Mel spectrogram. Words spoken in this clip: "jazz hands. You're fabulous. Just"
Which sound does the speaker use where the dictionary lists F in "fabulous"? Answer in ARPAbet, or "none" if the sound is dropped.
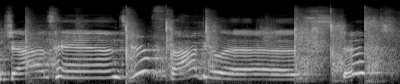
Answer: F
